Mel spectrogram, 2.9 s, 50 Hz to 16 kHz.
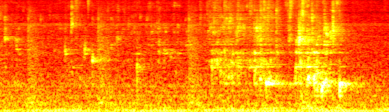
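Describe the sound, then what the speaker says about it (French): Water pouring from a pitcher into a mixing bowl of brioche dough mix, a short soft trickle that rises into a brief splashy gush near the end, close and quiet with no voices. "il nous faut 100 g d'eau que je vais verser avec mon pichet"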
